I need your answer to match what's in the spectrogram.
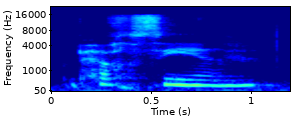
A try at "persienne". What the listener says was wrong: Persienne. It's longer and louder. Persienne.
